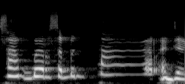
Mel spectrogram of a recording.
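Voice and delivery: calm them down like a patient parent; reassuring God. Retold or imitated. Voicing God reassuring tested believers, high and soothing. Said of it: "Kata Allah".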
